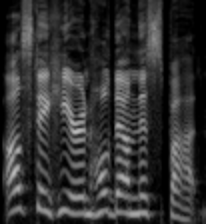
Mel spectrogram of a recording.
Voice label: hold down spot, female; Half-Life 2

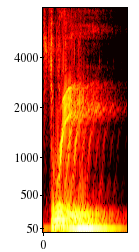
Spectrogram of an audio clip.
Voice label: "three", announcer male; Unreal Tournament; ut2004

